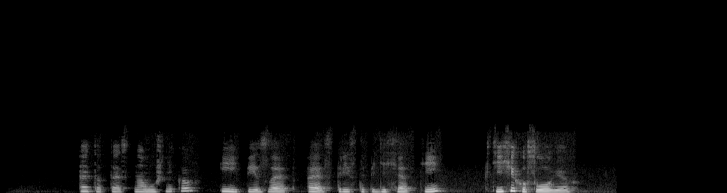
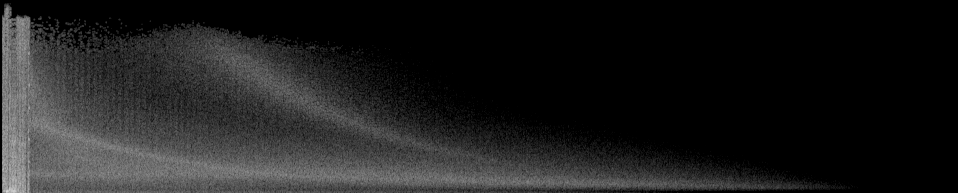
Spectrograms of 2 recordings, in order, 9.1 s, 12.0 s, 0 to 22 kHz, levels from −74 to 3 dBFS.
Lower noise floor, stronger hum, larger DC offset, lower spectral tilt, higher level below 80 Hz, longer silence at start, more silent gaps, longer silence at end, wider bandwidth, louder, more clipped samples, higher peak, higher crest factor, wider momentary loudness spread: second, -65 dBFS vs -79 dBFS; neither; neither; first, -7 dB/octave vs -2 dB/octave; second, -68 dBFS vs -48 dBFS; first, 1 s vs 0 s; neither; second, 1.9 s vs 2.8 s; second, 7.8 kHz vs over 20 kHz; about the same, -24 LUFS vs -23 LUFS; neither; second, -6 dBFS vs 0 dBFS; second, 20 dB vs 26 dB; second, 11 LU vs 18 LU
